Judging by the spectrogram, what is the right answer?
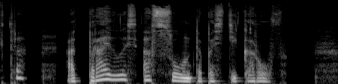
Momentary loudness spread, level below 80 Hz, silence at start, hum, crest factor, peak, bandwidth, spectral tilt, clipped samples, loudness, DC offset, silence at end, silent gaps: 11 LU; -48 dBFS; 0 s; none; 18 dB; -6 dBFS; 18.5 kHz; -5.5 dB/octave; under 0.1%; -24 LUFS; under 0.1%; 0.05 s; 0.28-0.40 s, 0.58-0.65 s, 0.81-0.87 s, 2.88-3.13 s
